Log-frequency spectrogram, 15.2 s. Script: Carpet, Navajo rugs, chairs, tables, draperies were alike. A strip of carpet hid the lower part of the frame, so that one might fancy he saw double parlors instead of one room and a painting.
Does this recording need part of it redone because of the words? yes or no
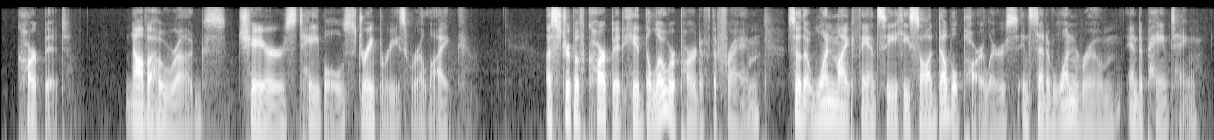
no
